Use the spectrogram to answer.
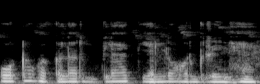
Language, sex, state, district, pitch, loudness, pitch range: Hindi, male, Arunachal Pradesh, Lower Dibang Valley, 130 Hz, -17 LUFS, 120-135 Hz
